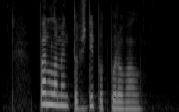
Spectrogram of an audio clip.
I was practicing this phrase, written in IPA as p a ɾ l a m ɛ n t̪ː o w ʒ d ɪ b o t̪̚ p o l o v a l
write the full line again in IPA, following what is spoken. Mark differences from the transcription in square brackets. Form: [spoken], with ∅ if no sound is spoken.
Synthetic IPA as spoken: p a ɾ l a m ɛ n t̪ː o [v] ʒ d ɪ [p] o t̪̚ p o [ɾ] o v a l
